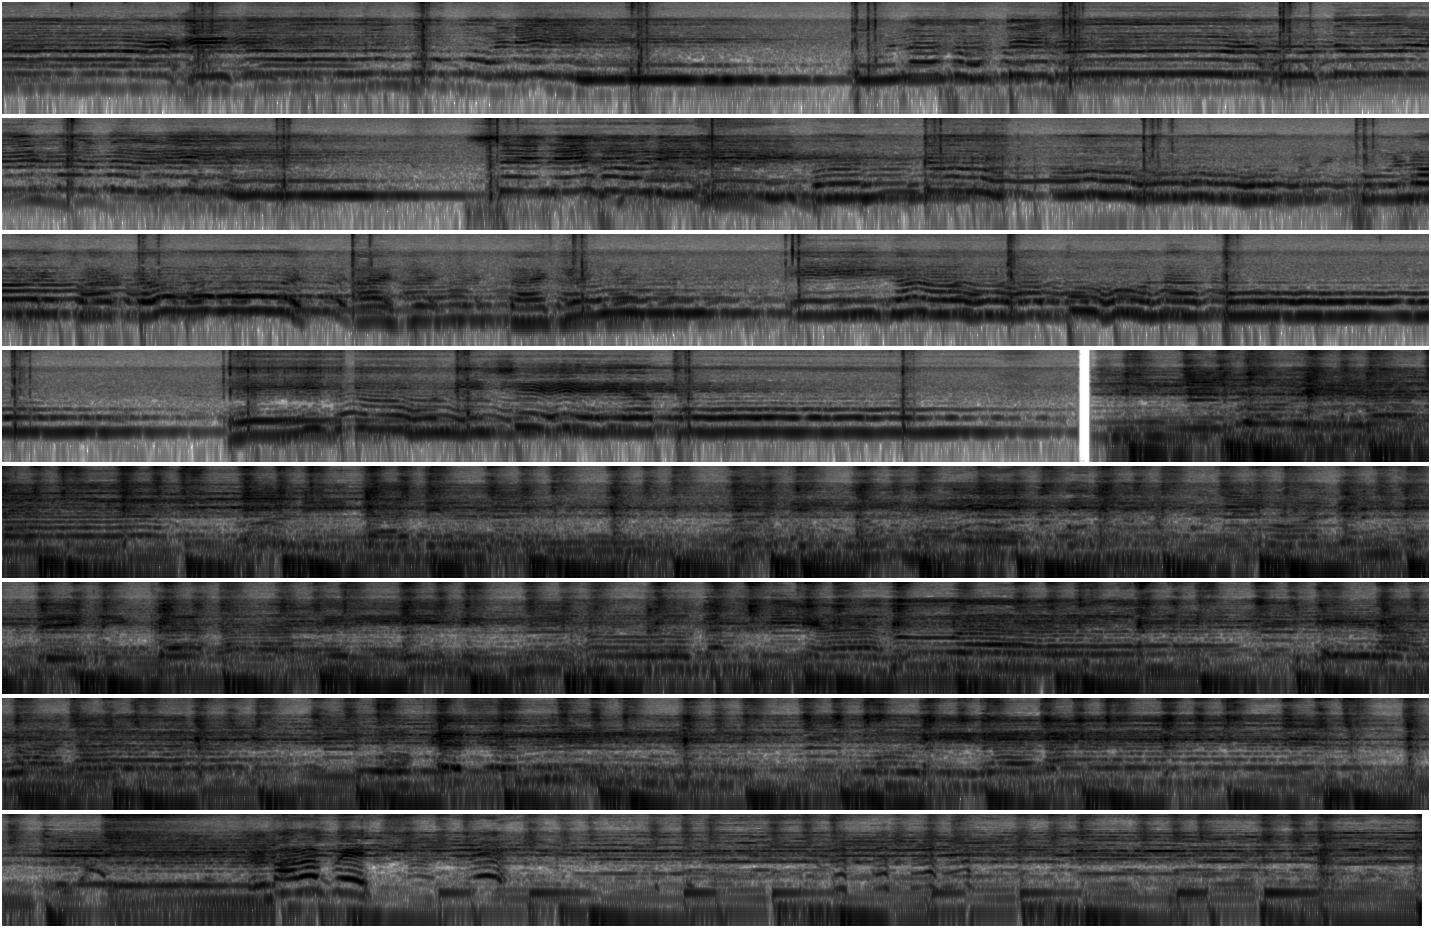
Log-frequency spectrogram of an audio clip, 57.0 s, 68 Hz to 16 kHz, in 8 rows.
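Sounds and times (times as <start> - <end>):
high singing voice: 0.0 - 54.0
sharp beat: 26.9 - 50.6.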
